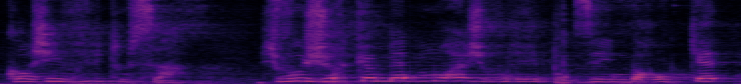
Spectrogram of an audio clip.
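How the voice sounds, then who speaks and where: A woman performing stand-up comedy, telling stories in a lively way. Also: high voice, a little fast, roomy sound. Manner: lively, storytelling.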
